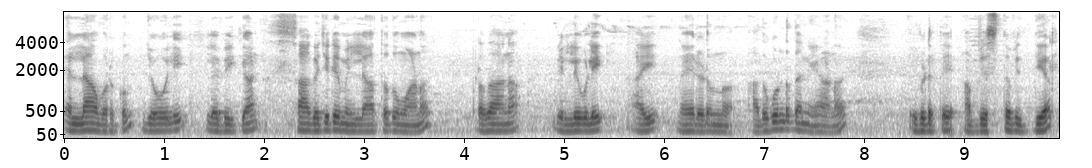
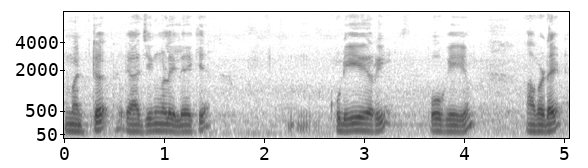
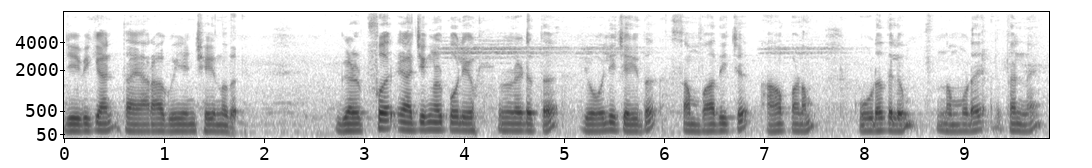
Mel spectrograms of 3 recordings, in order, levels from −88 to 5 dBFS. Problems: constant background noise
